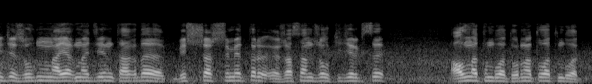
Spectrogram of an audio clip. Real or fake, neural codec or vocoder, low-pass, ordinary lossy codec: real; none; 7.2 kHz; Opus, 24 kbps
